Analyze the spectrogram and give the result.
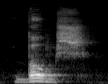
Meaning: local variant of Brabantian spoken in and near the Flemish town of Boom
- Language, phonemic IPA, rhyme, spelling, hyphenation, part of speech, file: Dutch, /boːms/, -oːms, Booms, Booms, proper noun, Nl-Booms.ogg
